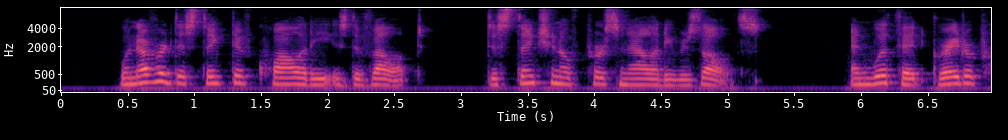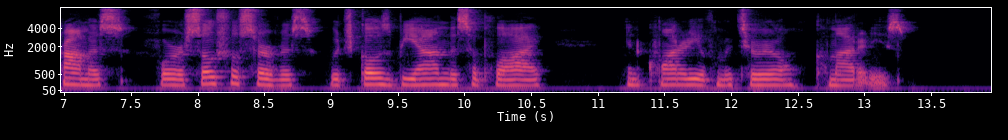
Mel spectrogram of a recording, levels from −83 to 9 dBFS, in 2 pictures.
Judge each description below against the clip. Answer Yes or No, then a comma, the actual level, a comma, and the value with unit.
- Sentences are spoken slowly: Yes, slow, 120 wpm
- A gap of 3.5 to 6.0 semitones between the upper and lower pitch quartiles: No, average, 2.9 semitones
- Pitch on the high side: No, medium, 175 Hz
